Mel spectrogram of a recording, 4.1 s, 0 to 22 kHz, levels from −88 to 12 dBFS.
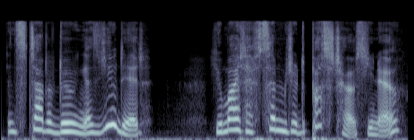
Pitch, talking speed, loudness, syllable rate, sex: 250 Hz, 245 wpm, -16 LUFS, 5.7 syllables/s, female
